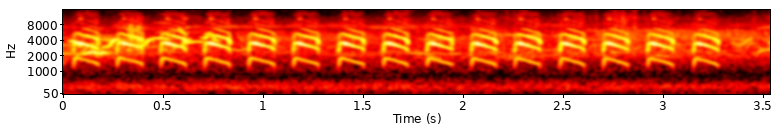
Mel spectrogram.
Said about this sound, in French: Ça, c'est un torcol.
